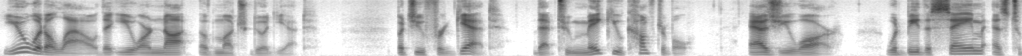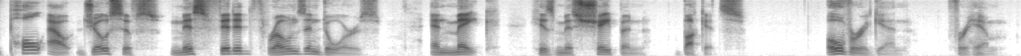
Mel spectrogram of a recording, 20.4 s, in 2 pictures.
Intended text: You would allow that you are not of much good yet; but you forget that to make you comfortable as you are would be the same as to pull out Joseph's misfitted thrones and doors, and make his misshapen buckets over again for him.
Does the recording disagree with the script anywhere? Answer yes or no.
no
